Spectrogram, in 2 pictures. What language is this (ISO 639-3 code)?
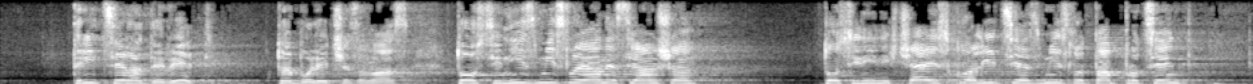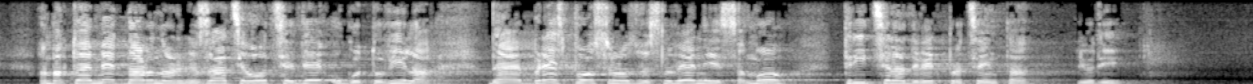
slv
